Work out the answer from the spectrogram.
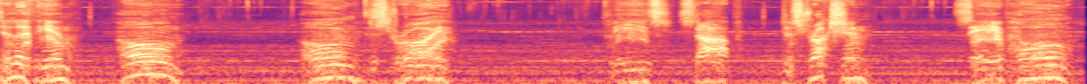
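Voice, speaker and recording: A man doing a slow broken-speech alien creature. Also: fairly high pitch, pitched above the performer's own voice. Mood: pleading. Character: desperate glowing cell-like alien creature. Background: background music.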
